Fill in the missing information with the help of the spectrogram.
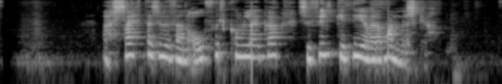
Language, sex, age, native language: Icelandic, female, 30-39, Icelandic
